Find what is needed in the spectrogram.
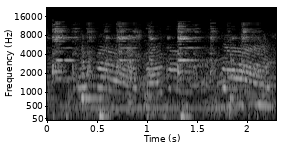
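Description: A woman singing a devotional namkirtan into a microphone in falling, sliding phrases, with a drum beating about two to three times a second and the sharp clash of hand cymbals.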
